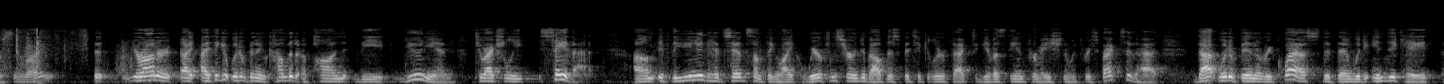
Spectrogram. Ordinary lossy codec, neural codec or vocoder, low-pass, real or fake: Opus, 64 kbps; none; 5.4 kHz; real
